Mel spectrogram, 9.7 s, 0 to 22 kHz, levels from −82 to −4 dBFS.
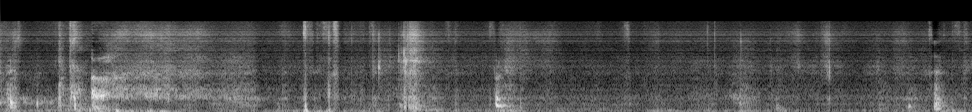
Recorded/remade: remade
